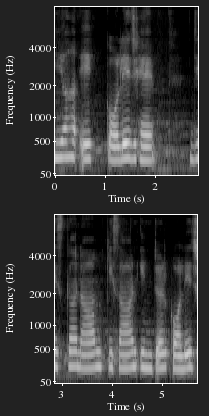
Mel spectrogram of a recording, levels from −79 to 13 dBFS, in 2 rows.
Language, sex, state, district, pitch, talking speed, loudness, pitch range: Hindi, female, Uttar Pradesh, Budaun, 220 Hz, 105 wpm, -16 LUFS, 210-230 Hz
